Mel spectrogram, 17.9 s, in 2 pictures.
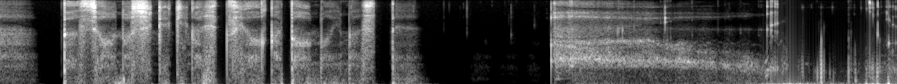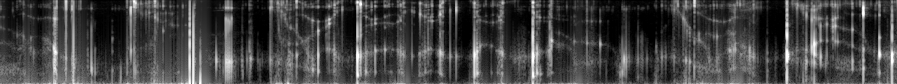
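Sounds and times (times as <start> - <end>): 
ASMR ear licking on a binaural microphone: 5.6 - 17.9.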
